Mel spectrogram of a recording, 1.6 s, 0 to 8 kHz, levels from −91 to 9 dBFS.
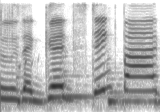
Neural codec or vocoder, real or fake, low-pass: none; real; 7.2 kHz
